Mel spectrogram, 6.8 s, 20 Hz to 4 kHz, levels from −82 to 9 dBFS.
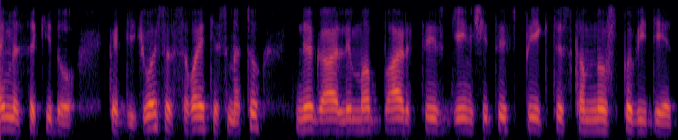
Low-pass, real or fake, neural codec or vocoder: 3.6 kHz; fake; codec, 16 kHz, 0.9 kbps, LongCat-Audio-Codec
